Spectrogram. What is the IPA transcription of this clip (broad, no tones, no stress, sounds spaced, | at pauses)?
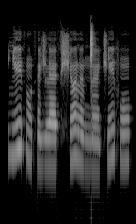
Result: ʎ ẽ θ õ θ æ̃ ʒ l æ θ ʃ ɐ̃ l ɐ̃ l ŋ͡ǀ æ̃ t͡ʃ ẽ f õ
